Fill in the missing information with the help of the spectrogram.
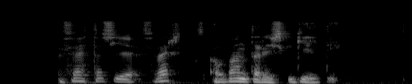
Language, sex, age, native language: Icelandic, male, 70-79, Icelandic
